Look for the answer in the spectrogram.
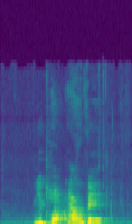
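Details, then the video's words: Hudson, a pet Cocker Spaniel indoors, answers being told he can't have something with a short talking vocalization: a mid-pitched, wavering whine-yodel in two bending, speech-like phrases over about a second, in a quiet small room. "Hudson the talking cocker spaniel"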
